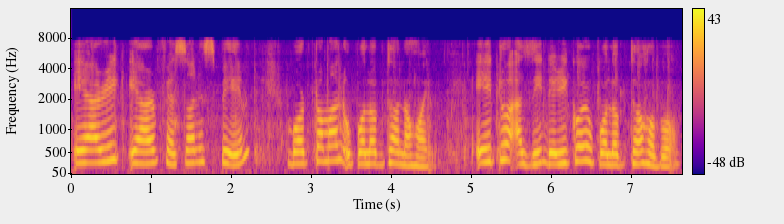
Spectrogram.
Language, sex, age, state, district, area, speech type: Assamese, female, 18-30, Assam, Lakhimpur, rural, read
